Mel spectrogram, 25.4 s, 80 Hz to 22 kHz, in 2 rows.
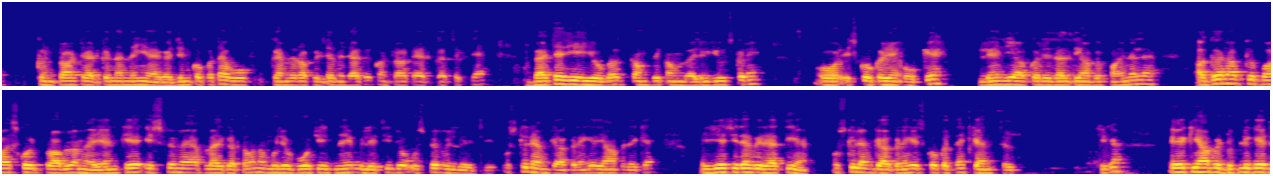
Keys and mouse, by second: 5.5 click, 5.8-6.5 typing, 9.1 click, 12.8 click, 15.1 click, 18.1 click, 22.3 click.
